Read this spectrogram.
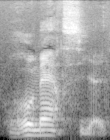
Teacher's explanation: Look at it, there's no acute accent on it, so it's remercier. Remer, you're going down then up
